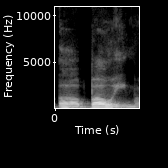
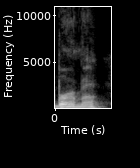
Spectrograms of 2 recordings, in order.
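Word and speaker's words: Böhme: But after Joachim, you have the 17th century German cobbler Jacob Boehm, or some people pronounce it Burma. Um, I've heard it pronounced both ways, but he inspired the English communist Gerard Winstanley.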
